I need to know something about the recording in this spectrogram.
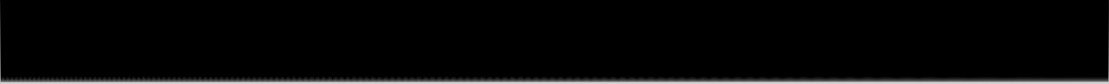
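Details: Steady low-pitched pure tone throughout, an online hearing test signal; hearing test tones.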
